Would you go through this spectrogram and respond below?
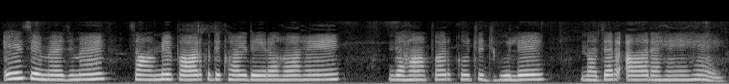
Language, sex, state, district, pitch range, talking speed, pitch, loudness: Hindi, female, Rajasthan, Jaipur, 210-225 Hz, 140 wpm, 220 Hz, -16 LUFS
